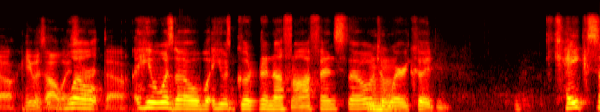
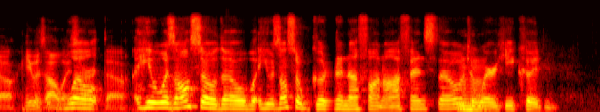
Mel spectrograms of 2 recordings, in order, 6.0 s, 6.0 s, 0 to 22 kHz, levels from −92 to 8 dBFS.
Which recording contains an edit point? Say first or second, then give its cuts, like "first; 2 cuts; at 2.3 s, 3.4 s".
first; 4 cuts; at 1.7 s, 2.3 s, 2.9 s, 4.1 s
